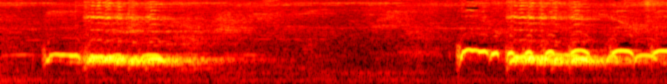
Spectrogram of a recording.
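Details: Local zebra dove with a big voice and tightly packed notes: two loud phrases near the same low pitch, each a long rolling coo followed by quick bubbling notes, with a short pause between them.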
